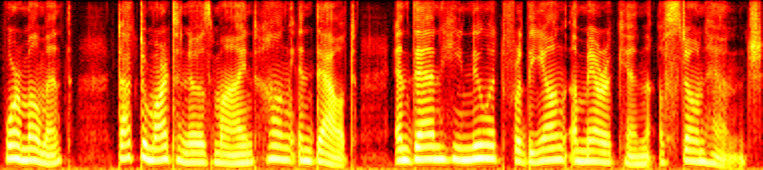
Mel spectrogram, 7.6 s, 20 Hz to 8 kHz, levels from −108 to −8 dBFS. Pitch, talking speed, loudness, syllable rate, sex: 185 Hz, 155 wpm, -18 LUFS, 4.3 syllables/s, female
